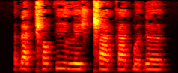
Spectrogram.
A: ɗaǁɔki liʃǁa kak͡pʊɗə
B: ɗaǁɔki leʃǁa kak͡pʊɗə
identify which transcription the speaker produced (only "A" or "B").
B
